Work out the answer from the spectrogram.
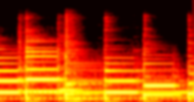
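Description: A single-note guitar melody played on the strings: about six plucked notes at a steady, even pace, each ringing clearly with bright overtones.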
